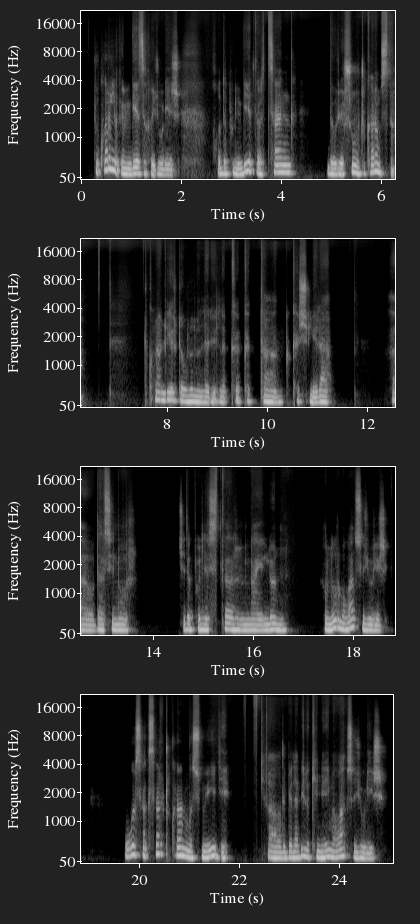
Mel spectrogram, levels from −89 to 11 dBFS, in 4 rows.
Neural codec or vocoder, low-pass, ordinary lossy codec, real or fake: autoencoder, 48 kHz, 32 numbers a frame, DAC-VAE, trained on Japanese speech; none; none; fake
